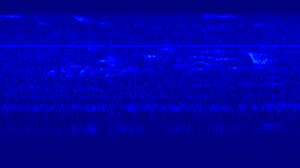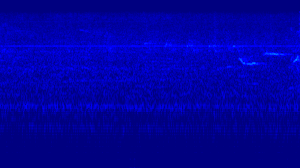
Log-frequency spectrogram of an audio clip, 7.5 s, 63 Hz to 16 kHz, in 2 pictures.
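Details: Strange darker honey bees land on and walk into a vacant nuc-sized top bar hive around late afternoon, 24 °C, producing an even, low humming buzz with occasional distant bird notes.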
